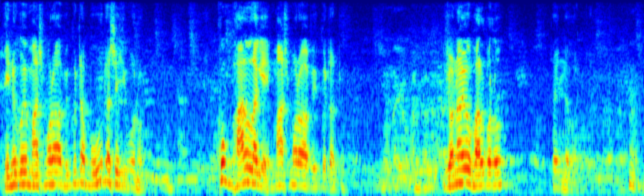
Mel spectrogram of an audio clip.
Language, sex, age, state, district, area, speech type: Assamese, male, 45-60, Assam, Nalbari, rural, spontaneous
